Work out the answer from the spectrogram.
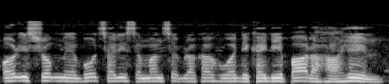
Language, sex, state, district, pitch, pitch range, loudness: Hindi, male, Arunachal Pradesh, Lower Dibang Valley, 150 Hz, 145-155 Hz, -14 LUFS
